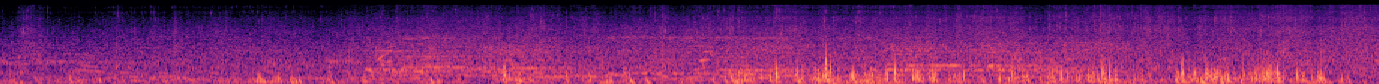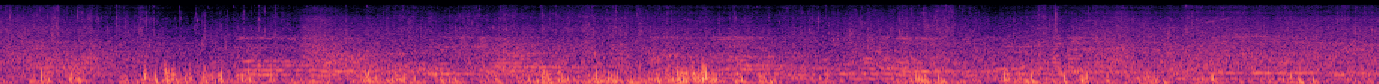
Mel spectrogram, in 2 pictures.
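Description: Water splashes as a large animal surfaces and dives in a pool.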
